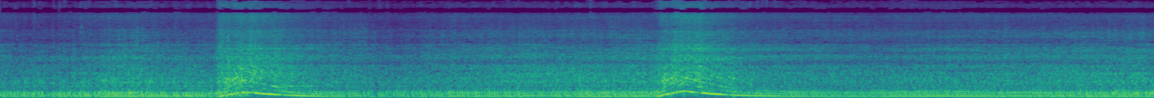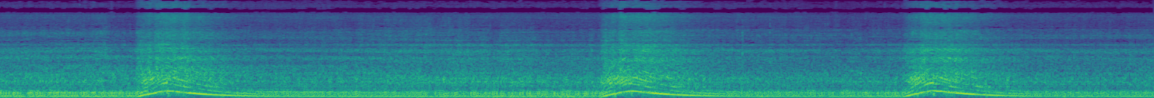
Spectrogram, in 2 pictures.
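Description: Turbocharged Kawasaki KZ drag bike engine idling and being revved five times while staging at the start line, each rev a quick rise in pitch that falls back to idle.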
